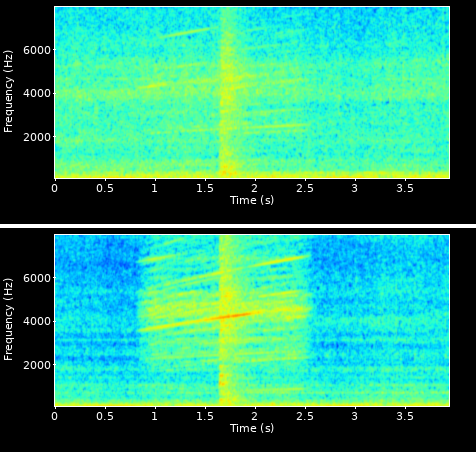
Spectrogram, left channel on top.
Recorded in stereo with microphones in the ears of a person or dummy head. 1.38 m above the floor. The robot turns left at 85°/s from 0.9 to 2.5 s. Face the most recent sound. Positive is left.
turn(degrees=150)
